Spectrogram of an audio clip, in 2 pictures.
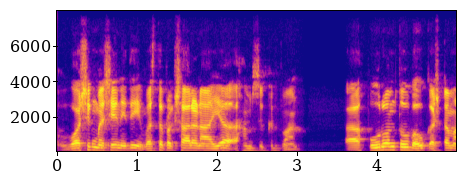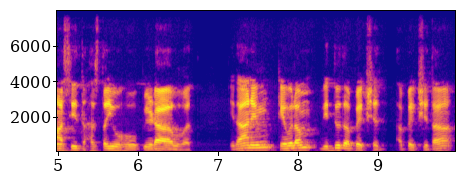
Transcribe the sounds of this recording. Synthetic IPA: ʋoːʂikmɐʃeːnit̪iʋɐst̪ɐpɾɐkʂaːlɐɳaːjɐːɦɐmsikɾit̪ʋaːnː | puːɾʋɐmt̪ubɐɦukɐʂʈɐmaːsit̪ɦɐst̪ɐjoːɦopiːɽaːbʱɐʋɐt̪̚ | id̪aːneːmkeːʋɐlɐmʋid̪jut̪ɐpeːkʂɐt̪ɐpeːkʂit̪aː

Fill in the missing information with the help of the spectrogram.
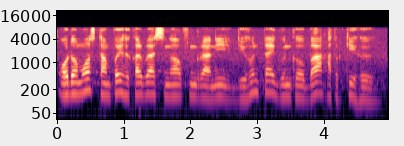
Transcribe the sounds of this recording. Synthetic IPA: ɔdɔmɔstampɯjɦɯkʰaɾɡɾasɯŋawpʰunɡɾanidiɦuntajɡunkʰɯwbaɦatʰɔɾkʰiɦɯ

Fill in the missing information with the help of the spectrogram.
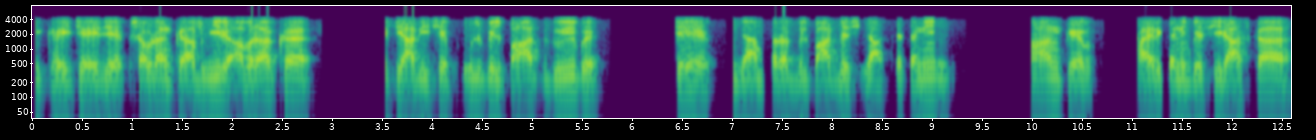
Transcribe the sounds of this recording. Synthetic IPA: ʈikəɦit͡ʃʰɛd͡ʒesəbɾə̃ŋɡ̚keəbʱiɾə̰bɾəkʰ | it̪iɦad̪it͡ʃʰepʰulbilpat̪̚d̪uibʱ | seənd͡ʒamkəɾət̪̚bʱilpat̪̚besiɾaskekəni | bʱãŋɡke | ʈʰajɾkənibesiɾaska

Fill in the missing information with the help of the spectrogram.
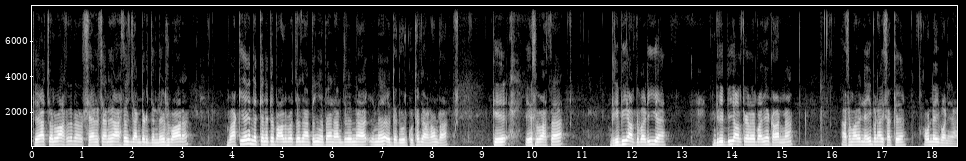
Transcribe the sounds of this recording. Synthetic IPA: kɪat͡ʃəloːaːssɛːnːsɛːneaːst̪ed͡ʒənɖd͡ʒənːeːʊʈʰiːbaːɾɛː | baːkieːnɪkːeːnẽk̬ebaːlbətːʃeːd͡ʒãːt̪ɪiãːpɛ̃ːnãːd̪əɪnaːɪnẽːɪɖaːd̪uːɾkʊt̪ʰːeːd͡ʒaːɽ̃aːɦʊ̃ːnd̪aː | kɪ | ɪsʋast̪ɛː | ɡɾɪbiːɦaːlət̪bəɽiːɛː | ɡɾɪbiːɦaːlət̪kəɾeːbəːɽaːkaːɾnaː | əsmaːlenəĩːbənaːiːsəkeː | oːɾnəĩːbəɽejaː

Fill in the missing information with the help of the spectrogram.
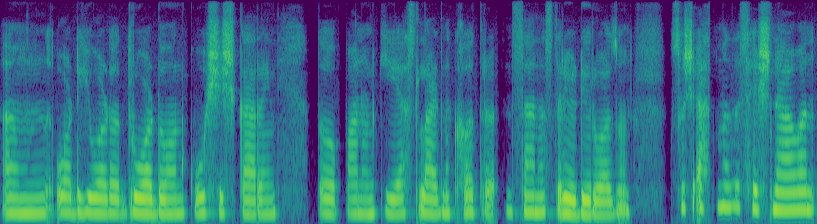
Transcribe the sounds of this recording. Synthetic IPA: oɖjoɖd̪ɾoːɖoːnkoːʃiʃkɐɾɐnʲt̪opaːnunkiɐslaːɖnɨkʰəːt̪ɾɨ̰insaːnɐst̪ɾeːɖiɾoːzo̰ːn | sut͡ʃʰɐ̰st̪mɐzɐsʲeʃnaːʋɐn

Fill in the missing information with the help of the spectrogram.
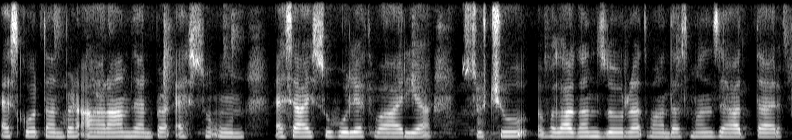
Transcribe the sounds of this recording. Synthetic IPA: ɐskoːɾt̪ɐnpeɽaːɾaːmzɐnpʲɐɽɐ̰sṵʔun | ɐsʲaːjisuɦuːljɐt̪ʰʋaːɾijɐsut͡ʃʰuʋɐlaɡɐnzɐɾuːɐt̪ʋãːnd̪ɐsmɐnzʲjaːd̪̚t̪ɐɾ

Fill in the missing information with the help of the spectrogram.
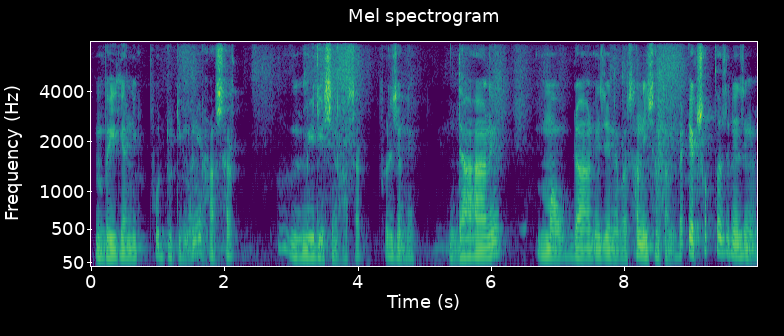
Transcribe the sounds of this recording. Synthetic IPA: bəjɡanik̚pʰodutimanehasaɾ | mediesinhasaɾ̚ | pʰɯɾzɯne | dane | mawdanezenebasanisɔnt̪anbaʔɛksɔp̚t̪azenezeŋan

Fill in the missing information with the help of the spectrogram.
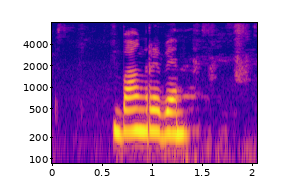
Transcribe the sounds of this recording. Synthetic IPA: baŋɾɛbɛn

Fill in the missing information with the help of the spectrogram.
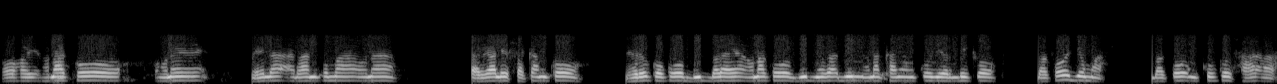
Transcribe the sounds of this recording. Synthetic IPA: ɔɦɔjɔnakɔ | ɔnɛʔ | bɛɦɛlaʔɾankɔmaɔna | taɾɡalɛsakamkɔ | bʱɛɾukɔkɔbit̪̚ˀbaɽajaɔnakɔbit̪̚nɔɡaʔd̪inɔnakʰanɛɔŋkud͡ʒɔɾmbikɔ | bakɔd͡ʒɔma | bakɔuŋkukɔsaɦaʔa

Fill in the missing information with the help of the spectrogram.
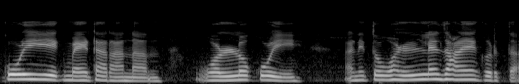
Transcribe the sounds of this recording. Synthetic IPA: koɭiekmɛʈaɾanãn | ʋəɽlɔkoɭi | a̰nit̪ɔʋəɭnɛ̃d͡zʱaɭɛ̃kəɾt̪a̰

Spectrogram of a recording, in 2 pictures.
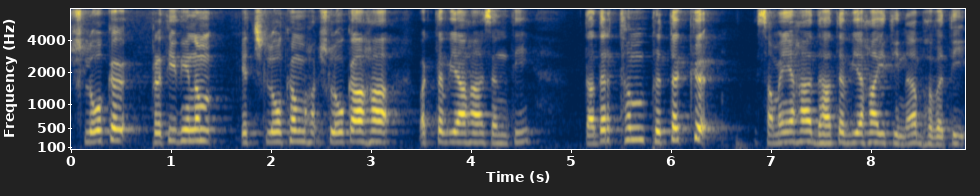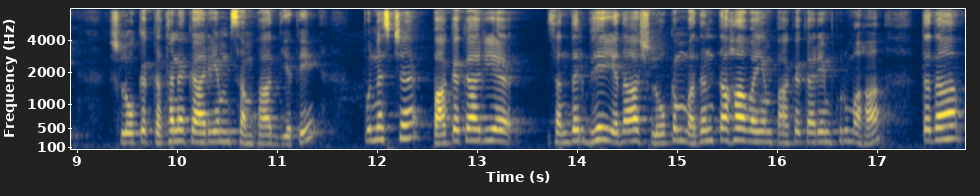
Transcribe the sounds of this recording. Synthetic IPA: ʃloːkɐpɾɐt̪id̪inɐmjɐt͡ʃʃloːkɐmʃloːkaːɦɐ̆ʋɐk̚t̪ɐʋjaːɦɐ̆sɐnt̪i | t̪ɐd̪ɐɾt̪ʰɐmpɾɨt̪ɐksɐmɐjɐɦɐ̆d̪ʱaːt̪ɐʋjaɦɐ̆it̪inɐbʱɐʋɐt̪i | ʃloːkɐkɐt̪ʰɐnɐkaːɾjɐmsɐmpaːd̪jɐt̪eː | punɐʃt͡ʃɐpaːkɐkaːɾjɐ | sɐnd̪ɐɾbʱeːjɐd̪aːʃloːkɐmʋɐd̪ɐnt̪ɐɦɐ̆ʋɐjɐmpaːkɐkaːɾjɐmkɾumɐɦɐ̆ | t̪ɐd̪aː

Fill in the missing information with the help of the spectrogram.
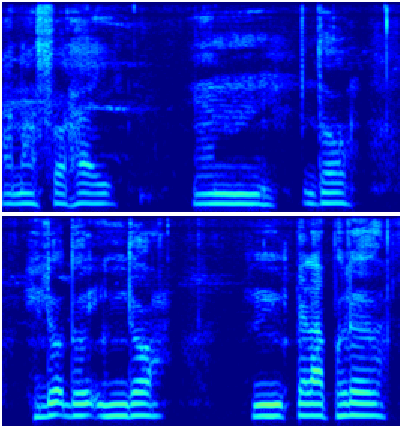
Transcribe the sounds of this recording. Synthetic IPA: anasɔɾɦaj | d̪ɔ | hilɔʔd̪ɔiɲd̪ɔ | pɛɽapəɽə

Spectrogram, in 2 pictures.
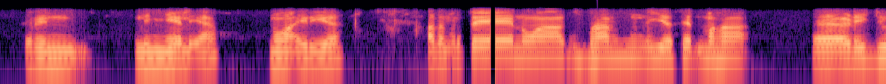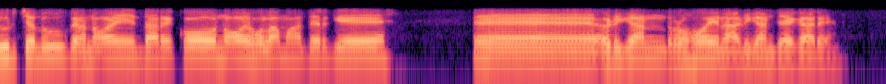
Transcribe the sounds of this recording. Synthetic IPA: ɾin | liɲɛlɛʔa | nɔwaʔiɾijə | ad̪ɔnɔt̪ɛnɔwabʱanijəsɛt̪̚ˀmaɦaʔ | əɽid͡ʒuɾt͡ʃəlukananɔʔɔjd̪aɾɛkɔnɔʔɔjɦɔlamaɦad̪ɛɾɡɛ | əɽiɡanɾɔɦɔjanaəɽiɡand͡ʒajɡaɾɛ̰

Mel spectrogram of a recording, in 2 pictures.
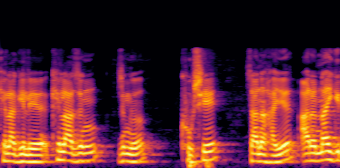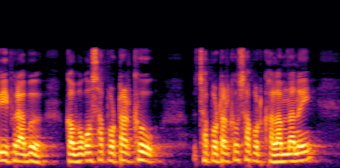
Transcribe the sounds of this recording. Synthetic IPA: kʰelaɡelekʰelazɯŋzɯŋɯ | kʰɯwse | z̥anaɦajɯa̰ɾɯnajɡɯɾipʰɯɾabɯɡawbɔɡawsapɔtaɾkʰɯw | sapɔɾtaɾkʰɯwsapɔt̚kʰalamnanɯj

